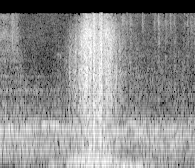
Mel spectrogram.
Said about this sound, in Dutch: Hey. Ik doe de deur open.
